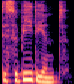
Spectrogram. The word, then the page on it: disobedient: British English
